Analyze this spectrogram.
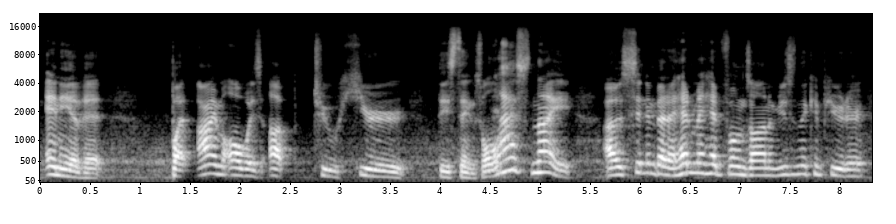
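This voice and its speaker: A vlogger chatting casually to camera, telling stories in an animated way and acting out reactions. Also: mid-range voice, a little hiss or hum. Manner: animated retelling with imitated reactions. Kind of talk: casual storytelling chat to camera.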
